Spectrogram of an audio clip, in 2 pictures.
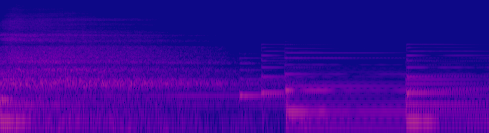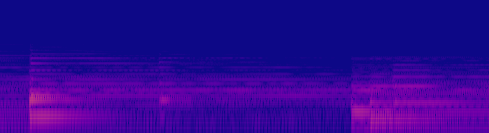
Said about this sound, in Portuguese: Comece a respirar pelo nariz e solte o ar pelo nariz ou pela boca bem devagar. Vamos juntos? Puxa o ar pelo nariz e solta.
